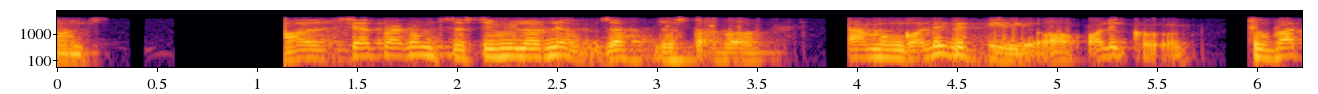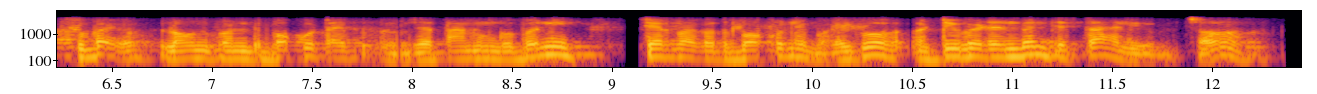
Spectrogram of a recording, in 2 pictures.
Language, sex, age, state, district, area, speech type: Nepali, male, 30-45, West Bengal, Kalimpong, rural, conversation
